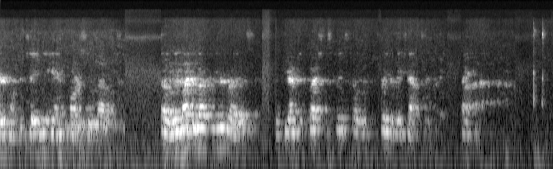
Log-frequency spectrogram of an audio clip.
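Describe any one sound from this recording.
A man speaks calmly to the listener, heard through a computer's speakers over an online call.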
